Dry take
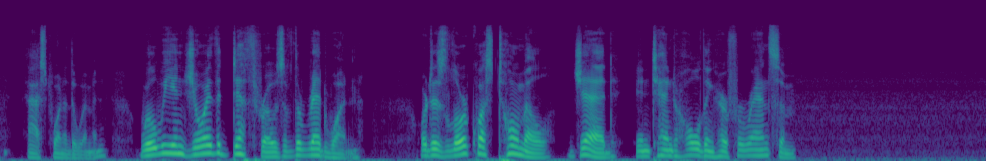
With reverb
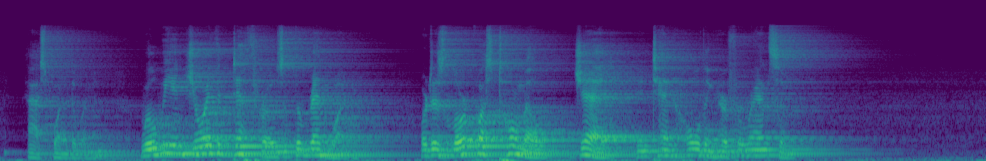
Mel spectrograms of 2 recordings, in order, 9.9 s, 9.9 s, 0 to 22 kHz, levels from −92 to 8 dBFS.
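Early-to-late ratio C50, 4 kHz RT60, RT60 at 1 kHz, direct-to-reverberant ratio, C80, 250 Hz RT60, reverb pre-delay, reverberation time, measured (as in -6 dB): 4.0 dB, 1.9 s, 1.9 s, 2.0 dB, 5.5 dB, 1.9 s, 6 ms, 1.9 s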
